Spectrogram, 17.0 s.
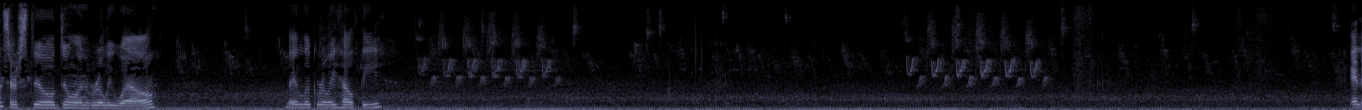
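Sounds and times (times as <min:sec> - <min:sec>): low outdoor hum: 0:00.0 - 0:17.0
songbird chirping rapidly: 0:00.0 - 0:17.0
faint bird chirps: 0:04.8 - 0:17.0.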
